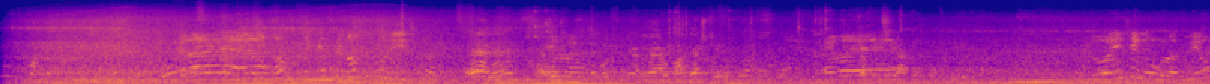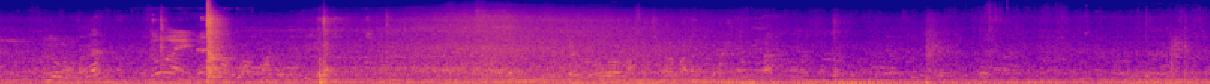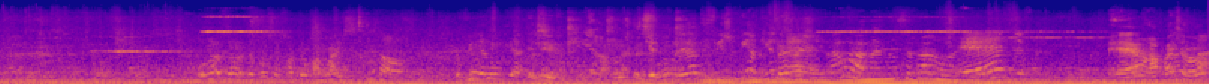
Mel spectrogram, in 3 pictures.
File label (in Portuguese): Feira do Paranoa nas bancas proximas a rua com muito ruido de transito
